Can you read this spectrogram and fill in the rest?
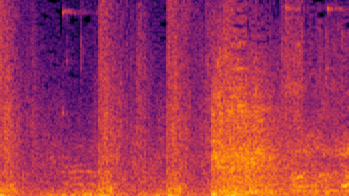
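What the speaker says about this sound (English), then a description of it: "I'll try shooting from the center of the regular dummy's" Gunfire at a training dummy in the video game Metro Last Light, a few quick shots with a louder burst near the end, a voice speaking over the firing.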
